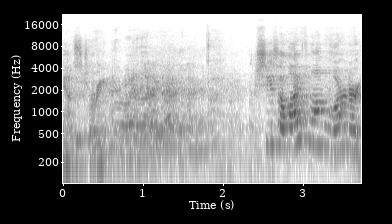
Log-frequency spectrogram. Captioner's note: audience laughing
